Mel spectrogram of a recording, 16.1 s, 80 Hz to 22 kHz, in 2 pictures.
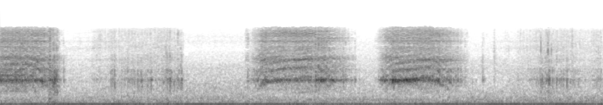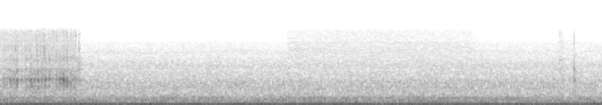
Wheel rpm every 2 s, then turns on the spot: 50, 30, 60, 20, 10, 0, 0, 0.
0-2 6-10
